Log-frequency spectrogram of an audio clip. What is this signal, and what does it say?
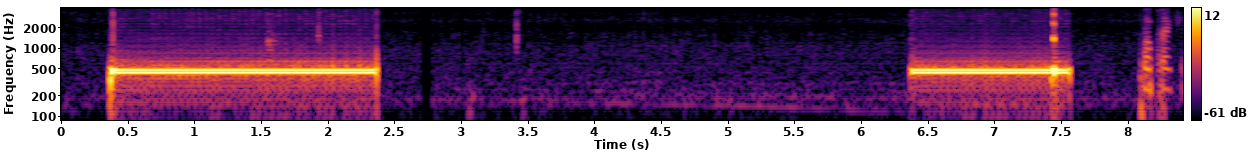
Ringback tone (North America), 440 + 480 Hz, with speech.
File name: out- -2039- - - .10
